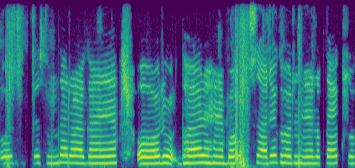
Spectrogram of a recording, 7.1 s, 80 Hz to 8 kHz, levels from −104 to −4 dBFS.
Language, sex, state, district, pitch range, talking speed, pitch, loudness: Hindi, male, Bihar, Jamui, 315-330 Hz, 150 wpm, 320 Hz, -12 LUFS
